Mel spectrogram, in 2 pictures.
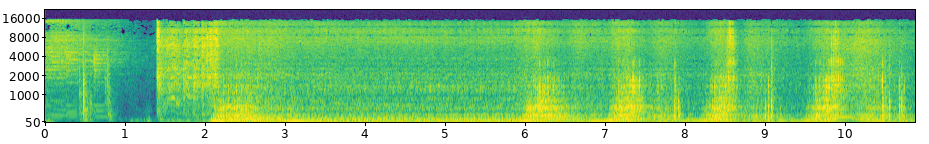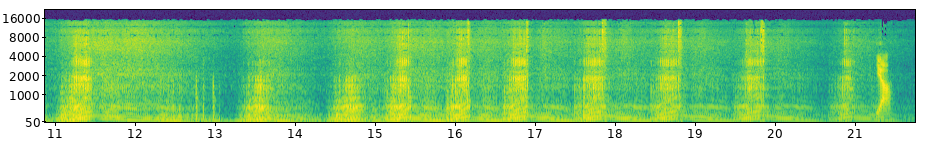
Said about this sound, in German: Ich bin ja mal sehr kritisch, was den Sound angeht, aber an diesem schönen V8-Sound gibt es meiner Meinung nach absolut nichts auszusetzen. Richtig genialer Sound. Bilderbuchartig quasi.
